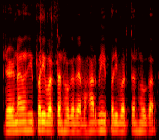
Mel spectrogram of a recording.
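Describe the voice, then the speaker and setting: A man's voice: mid-range voice, monotone, very fast, highs cut off. Man, teacher, casual exam-prep lesson, reads questions aloud, keeps checking in viewers. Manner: repeats checks like "ठीक है ना", addresses viewers as friends. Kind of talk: casual spoken lesson, reading quiz questions.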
